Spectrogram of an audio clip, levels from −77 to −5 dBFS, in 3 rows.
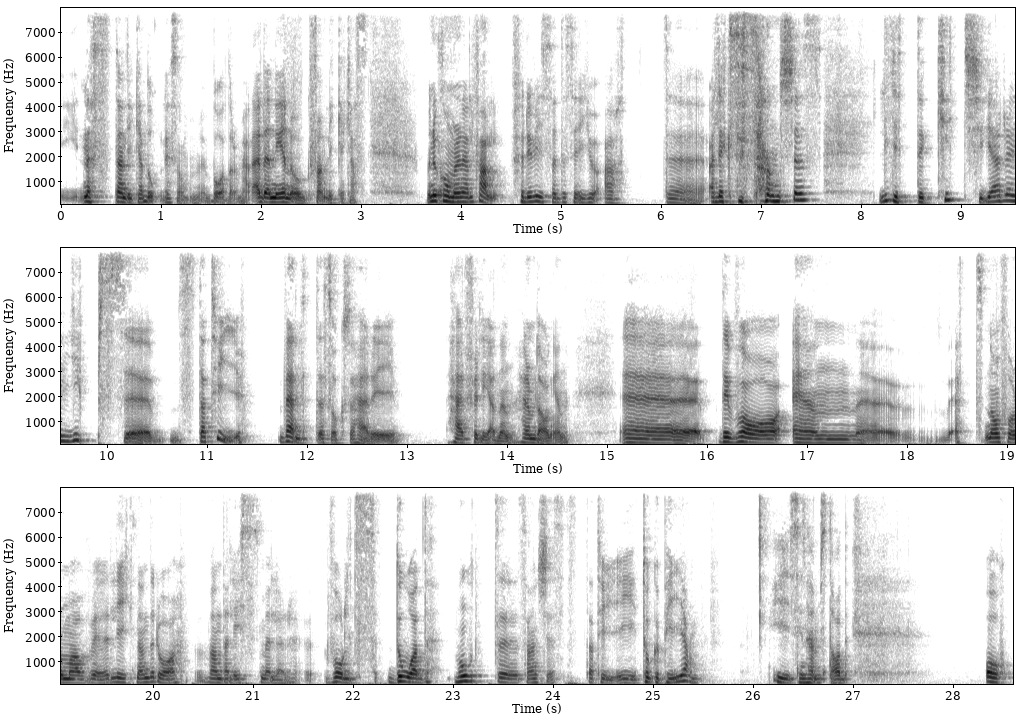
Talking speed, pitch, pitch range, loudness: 120 wpm, 175 Hz, 150-200 Hz, -22 LUFS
